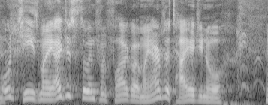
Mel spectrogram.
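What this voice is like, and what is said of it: Put-on Minnesotan accent. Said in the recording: “we all now have authentic Minnesotan accents”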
